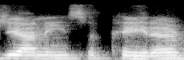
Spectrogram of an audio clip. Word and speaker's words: Gianny Cepeda: So our last question for tonight is Gianni Cepeda, if I pronounced her name correctly. The floor is yours. Hello, hi. My name is Gianni Cepeda, really close.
